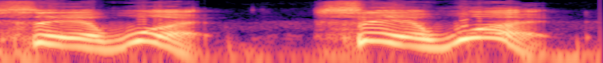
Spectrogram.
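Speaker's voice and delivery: acted, very high, shrill, swooping, demanding yell. Retelling how a guy yelled at a girl to repeat what she said: retelling a yell. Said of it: "don't be yelling and screaming".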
